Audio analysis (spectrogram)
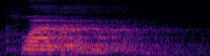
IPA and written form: plæn (Plan)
